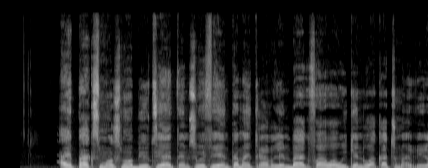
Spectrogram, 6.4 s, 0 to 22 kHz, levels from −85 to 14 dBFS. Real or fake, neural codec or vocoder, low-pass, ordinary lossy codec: real; none; none; none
